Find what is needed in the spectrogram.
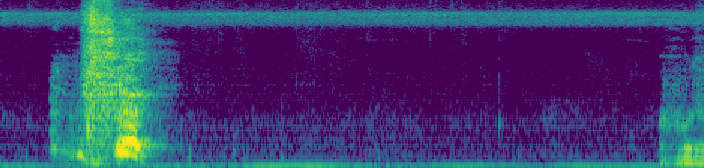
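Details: A single loud, explosive sneeze from a run of six, sharp burst of air, then quiet and the start of another; sneezing.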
